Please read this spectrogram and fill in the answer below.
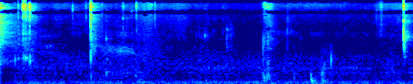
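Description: Faint eating sounds: quiet chewing with a few soft, scattered clicks from handling food and a small sauce cup.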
